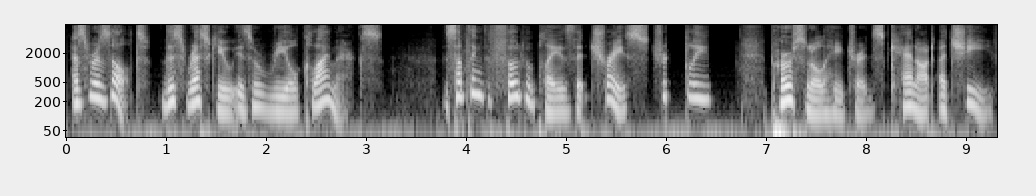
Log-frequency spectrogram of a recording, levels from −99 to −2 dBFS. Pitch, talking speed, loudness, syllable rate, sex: 165 Hz, 120 wpm, -21 LUFS, 4.3 syllables/s, male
